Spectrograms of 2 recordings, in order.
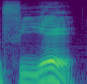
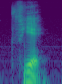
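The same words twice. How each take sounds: First: "fié" drawn into two syllables, fi-É; two-syllable hiatus. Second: "fié" squeezed into one syllable, fyé; one-syllable diphthong. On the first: Teacher showing what Mexicans don't say, "fié" as hiatus. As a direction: say "fié" with a full i, then stressed é. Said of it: "No dicen fié". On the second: Teacher showing how Mexicans say it, "fié" as diphthong. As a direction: say "fié" as a monosyllable with a gliding i. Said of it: "dicen fié". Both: Shown as a demonstration.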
